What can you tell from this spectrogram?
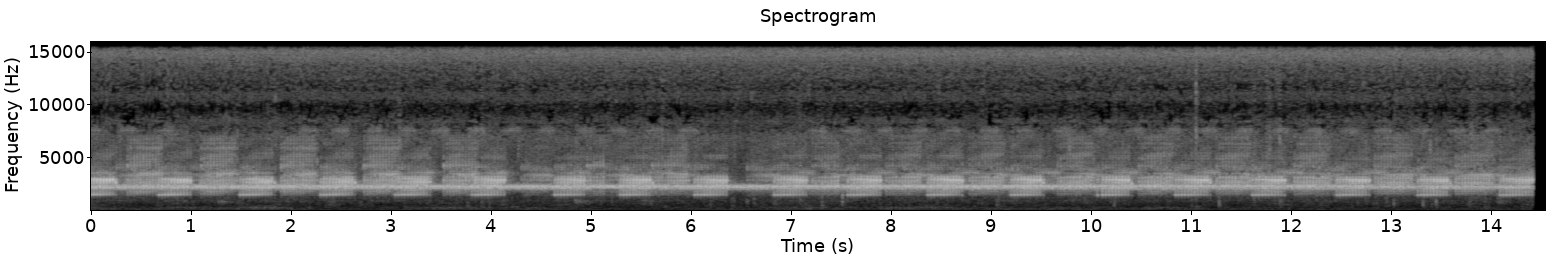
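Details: Frogs, small frogs and ueng frogs calling loudly near a house as the first rains arrive; a loud, continuous chorus of quick pulsed croaks throbs steadily, about one beat per second.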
